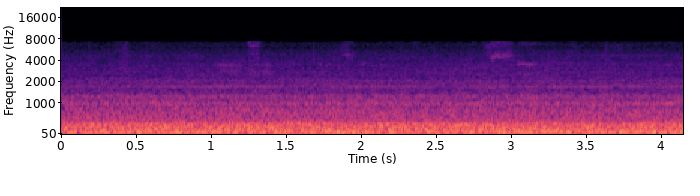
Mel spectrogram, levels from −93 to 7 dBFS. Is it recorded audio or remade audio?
remade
